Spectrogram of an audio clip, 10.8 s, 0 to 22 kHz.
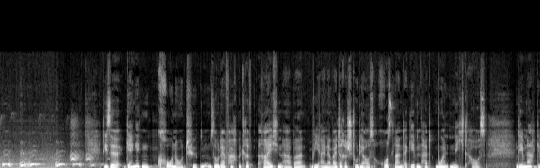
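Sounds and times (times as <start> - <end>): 
owl hooting: 0.0 - 2.2
speech: 2.1 - 10.7.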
